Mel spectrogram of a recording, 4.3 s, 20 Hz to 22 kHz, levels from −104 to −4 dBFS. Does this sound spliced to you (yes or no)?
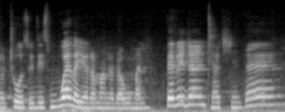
yes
